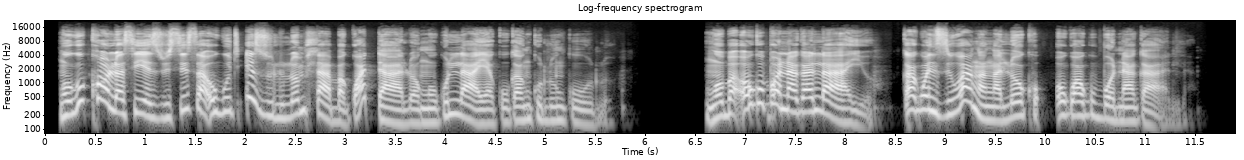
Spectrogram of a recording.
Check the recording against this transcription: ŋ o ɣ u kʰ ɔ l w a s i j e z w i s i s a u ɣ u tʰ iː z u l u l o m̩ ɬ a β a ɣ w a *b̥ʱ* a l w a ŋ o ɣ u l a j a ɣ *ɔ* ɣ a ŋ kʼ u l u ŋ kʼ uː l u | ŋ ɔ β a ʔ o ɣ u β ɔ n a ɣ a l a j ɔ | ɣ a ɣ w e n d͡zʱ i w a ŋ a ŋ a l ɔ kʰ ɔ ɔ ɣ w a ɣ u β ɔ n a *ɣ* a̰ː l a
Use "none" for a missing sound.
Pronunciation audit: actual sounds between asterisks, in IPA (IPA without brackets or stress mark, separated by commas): d̥ʱ, u, ɣ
